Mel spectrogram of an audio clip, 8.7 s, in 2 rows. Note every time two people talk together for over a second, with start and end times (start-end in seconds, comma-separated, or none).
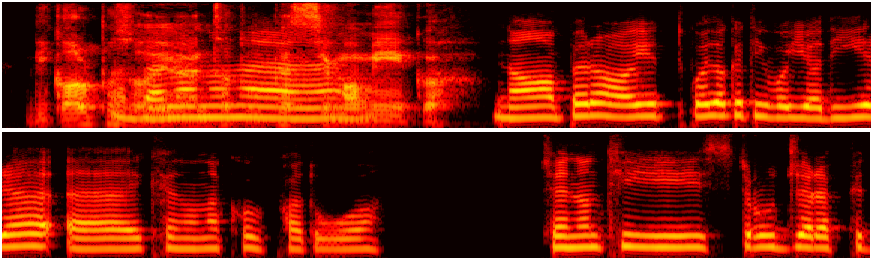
0.5-1.9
